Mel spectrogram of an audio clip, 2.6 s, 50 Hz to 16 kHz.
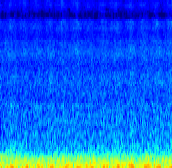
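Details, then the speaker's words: LS V8 truck after an in-vehicle cam swap with new springs, exhaust cutout open, running the old sloppy stage 3 tune on the sloppy stage 2 cam so it runs lean: deep rumbling, steady rhythmic chop, smooth normal lopey cam idle. "Listen to that idle, man. Sweet. It is running pretty lean."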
